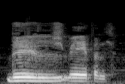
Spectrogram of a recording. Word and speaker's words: Zweibel: Zweibel, como cebolla. – Ah, como cebolla, ok. – Como cebolla en alemán.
